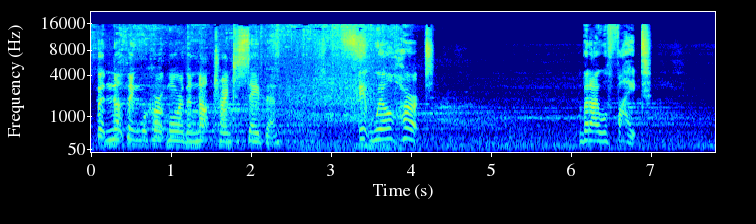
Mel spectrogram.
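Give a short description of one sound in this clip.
A woman speaks calmly and gravely, close by.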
